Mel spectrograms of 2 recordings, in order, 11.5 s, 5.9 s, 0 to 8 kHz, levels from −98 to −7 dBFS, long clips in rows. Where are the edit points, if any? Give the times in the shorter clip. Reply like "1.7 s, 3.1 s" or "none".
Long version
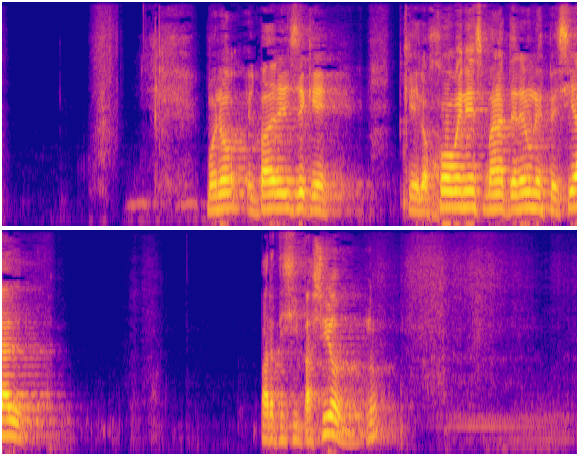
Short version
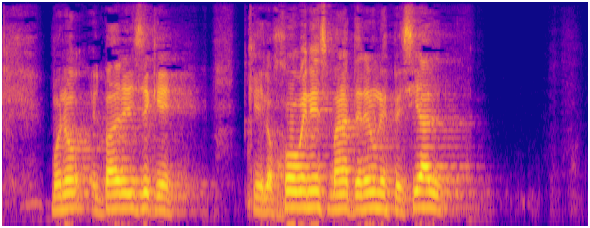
none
